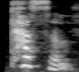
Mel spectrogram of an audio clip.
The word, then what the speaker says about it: castle: أول حاجة التي لما تكون عندنا في نهاية مقطع STLE، ساعتها التي أنا مش هنطقها، زي كلمة إيه؟ زي كلمة أباص، bustle، castle، gristle، hassle، nestle، pestle، wrestle، thistle، wrestle.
